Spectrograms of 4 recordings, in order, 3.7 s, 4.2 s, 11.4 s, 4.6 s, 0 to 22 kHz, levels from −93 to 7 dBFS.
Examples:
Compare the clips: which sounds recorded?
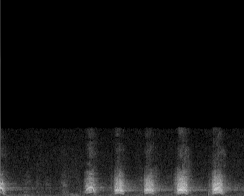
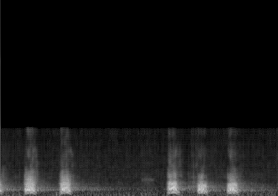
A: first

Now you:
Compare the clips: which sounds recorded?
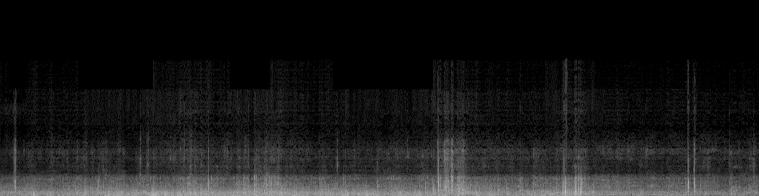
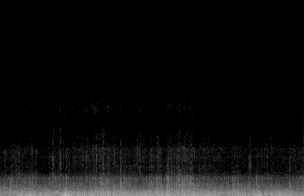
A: second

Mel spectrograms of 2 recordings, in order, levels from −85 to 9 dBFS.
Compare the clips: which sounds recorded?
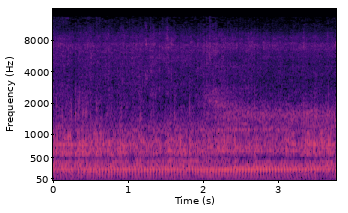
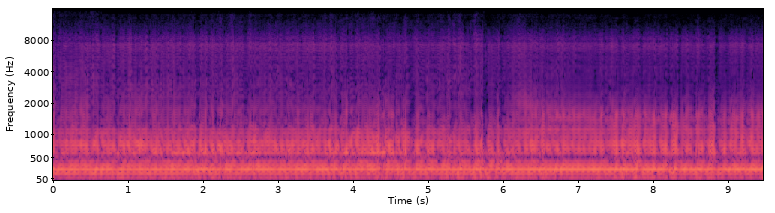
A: first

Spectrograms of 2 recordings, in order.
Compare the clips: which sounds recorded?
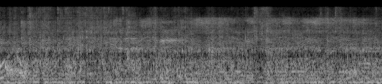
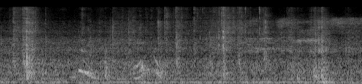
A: second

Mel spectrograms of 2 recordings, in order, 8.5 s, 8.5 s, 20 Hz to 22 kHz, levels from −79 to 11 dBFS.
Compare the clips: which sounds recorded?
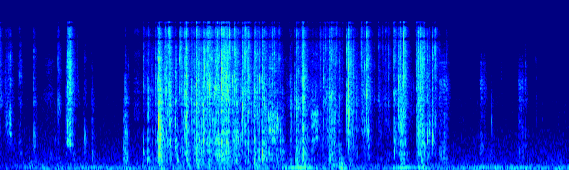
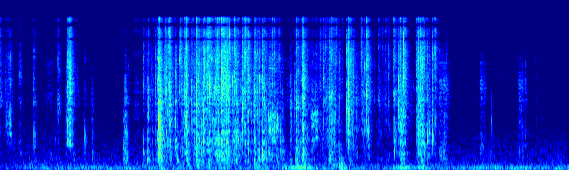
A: first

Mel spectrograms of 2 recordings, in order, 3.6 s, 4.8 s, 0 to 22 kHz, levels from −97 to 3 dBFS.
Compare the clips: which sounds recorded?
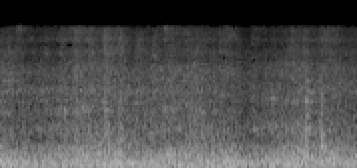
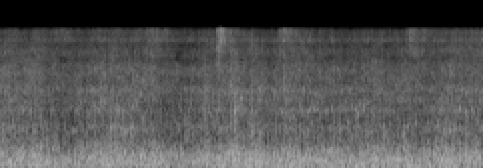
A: first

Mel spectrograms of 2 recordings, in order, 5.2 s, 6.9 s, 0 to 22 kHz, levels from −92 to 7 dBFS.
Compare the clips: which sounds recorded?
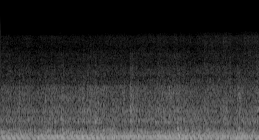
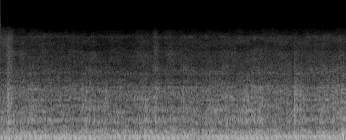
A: first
